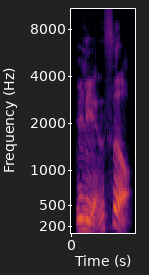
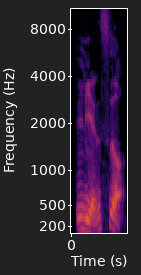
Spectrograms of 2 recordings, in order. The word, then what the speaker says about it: 脸色: 脸色脸色 지금 보시는 이 脸은 얼굴 검자예요. 이 단어는 조금 주의할 필요가 있겠죠? 왜? 한국의 도금은 검, 기억인데 중국어 발음은 脸, 리을 발음이란 얘기입니다.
